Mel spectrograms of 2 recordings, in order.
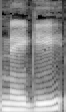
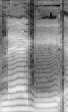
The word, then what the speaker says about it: Nagy: Someone says that he does pronounce it Nagy, but the media says Nagy, and he just lives with it.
